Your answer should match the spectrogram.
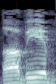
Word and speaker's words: Abhi: Abhi Barthakor. – I need you to spell it. – A-B-H-I.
